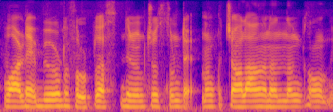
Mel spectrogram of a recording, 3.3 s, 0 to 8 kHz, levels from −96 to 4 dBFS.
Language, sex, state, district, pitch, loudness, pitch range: Telugu, male, Telangana, Nalgonda, 155 Hz, -16 LUFS, 150-155 Hz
